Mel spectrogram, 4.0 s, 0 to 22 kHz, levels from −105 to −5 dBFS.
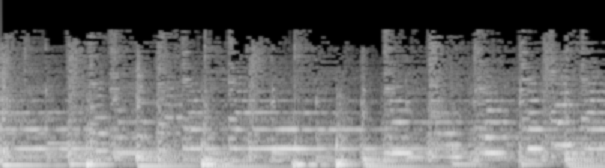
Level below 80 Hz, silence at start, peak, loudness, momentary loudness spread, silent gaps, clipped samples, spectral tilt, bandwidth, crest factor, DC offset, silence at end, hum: -32 dBFS; 0 s; -6 dBFS; -22 LUFS; 3 LU; none; under 0.1%; -6.5 dB/octave; 10.5 kHz; 14 dB; under 0.1%; 0 s; none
